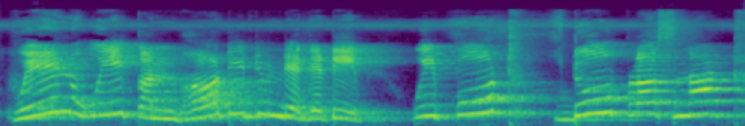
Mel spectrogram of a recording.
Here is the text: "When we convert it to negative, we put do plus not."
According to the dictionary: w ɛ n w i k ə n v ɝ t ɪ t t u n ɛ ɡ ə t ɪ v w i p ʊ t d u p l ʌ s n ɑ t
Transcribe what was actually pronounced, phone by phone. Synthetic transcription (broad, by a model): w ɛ n w i k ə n b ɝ t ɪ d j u n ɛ ɡ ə t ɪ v w i p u t d u p l ʌ s n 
